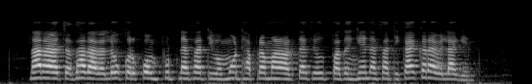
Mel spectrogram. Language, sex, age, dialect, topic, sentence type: Marathi, female, 25-30, Northern Konkan, agriculture, question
